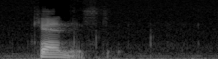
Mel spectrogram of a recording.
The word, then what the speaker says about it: canister: Canister. Okay, canister 15世纪的字，本来代表是 basket，拉丁文canistron，对不对？canistron，所以拉丁文所以我们看它重音在第几音节呢？在第一音节在第一音节，重音在第一音节，所以 strong syllable on first syllable，那当然2、3都是 weak，了所以我们看这第一个音节有什么 onset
